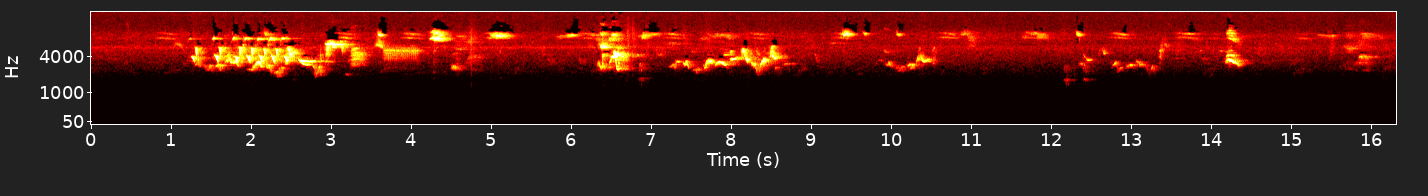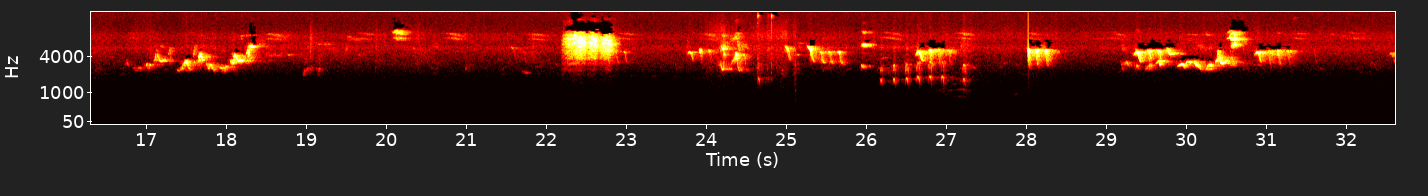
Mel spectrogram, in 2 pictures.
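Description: Songbirds calling and chirping in short, high-pitched phrases on and off throughout, with a louder burst of calls a little past two-thirds of the way through.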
